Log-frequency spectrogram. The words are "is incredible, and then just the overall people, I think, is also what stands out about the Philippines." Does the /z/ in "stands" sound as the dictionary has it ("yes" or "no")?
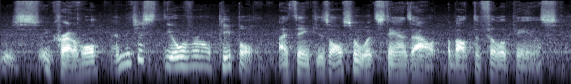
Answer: yes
